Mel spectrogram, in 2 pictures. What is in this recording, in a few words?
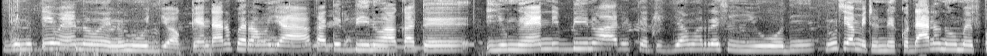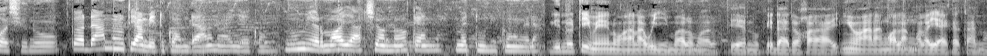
vox pop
